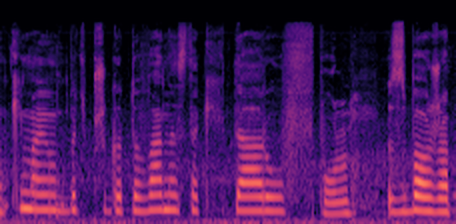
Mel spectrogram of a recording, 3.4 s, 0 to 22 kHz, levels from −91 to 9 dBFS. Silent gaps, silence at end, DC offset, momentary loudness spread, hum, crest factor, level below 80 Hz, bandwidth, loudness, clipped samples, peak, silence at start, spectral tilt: none; 0 s; under 0.1%; 11 LU; none; 18 dB; -52 dBFS; 15 kHz; -28 LUFS; under 0.1%; -8 dBFS; 0 s; -4 dB/octave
